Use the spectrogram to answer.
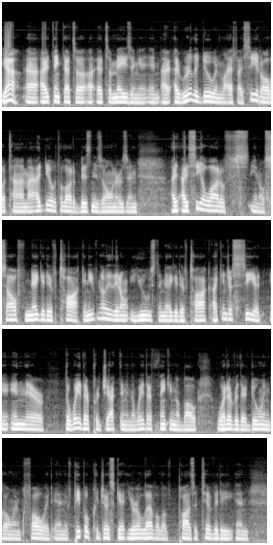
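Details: Adult man; ordinary speech.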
